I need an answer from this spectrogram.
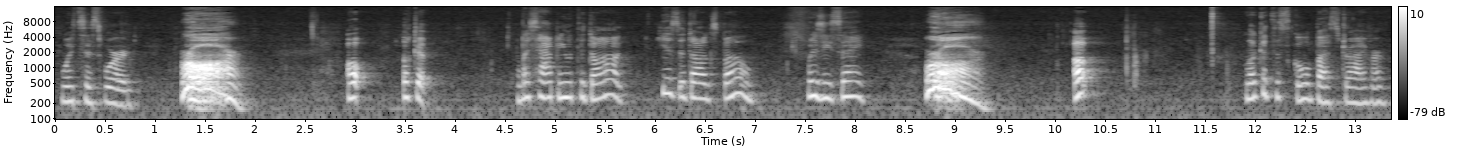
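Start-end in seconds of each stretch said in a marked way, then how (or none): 1.2-1.9 loud playful roar; dinosaur roar. Pretend. Children roar the word. 8.7-9.3 loud playful roar; dinosaur roar. Pretend. Dinosaur roars at the dog.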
